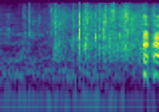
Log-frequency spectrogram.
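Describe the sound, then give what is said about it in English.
An audience breaks into scattered applause for a pastor's preaching that thickens into steady clapping, moderately loud, with a voice cutting in briefly near the end. “Here he's begging for a clap.”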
